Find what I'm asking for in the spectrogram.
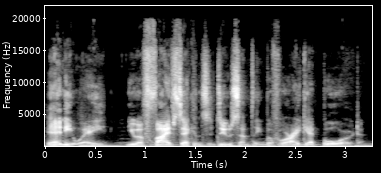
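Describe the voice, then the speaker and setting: A woman's voice: very deep voice, animated, fast talker, vocal fry, bright, forceful tone, husky, soft background music, heavily acted. A woman voicing a sardonic, flirtatious male skeleton villain with a languid, sarcastic drawl in a fan fiction reading. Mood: bored, sarcastic.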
